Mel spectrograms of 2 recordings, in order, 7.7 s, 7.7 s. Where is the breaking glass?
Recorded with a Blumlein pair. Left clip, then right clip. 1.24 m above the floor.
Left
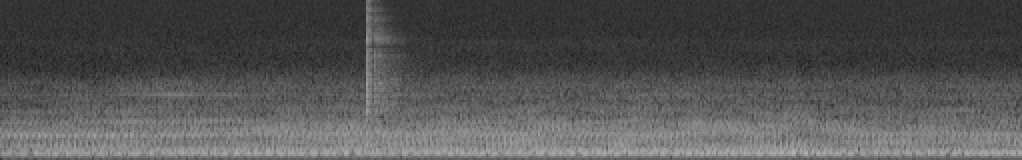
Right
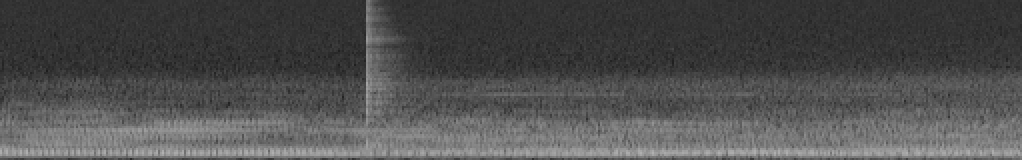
5° right, 2.5 m.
